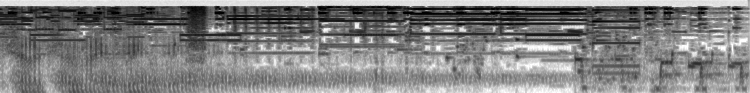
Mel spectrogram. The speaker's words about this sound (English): Because if we run that handy dandy inflation calculator one more time, beep, beep, boop.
